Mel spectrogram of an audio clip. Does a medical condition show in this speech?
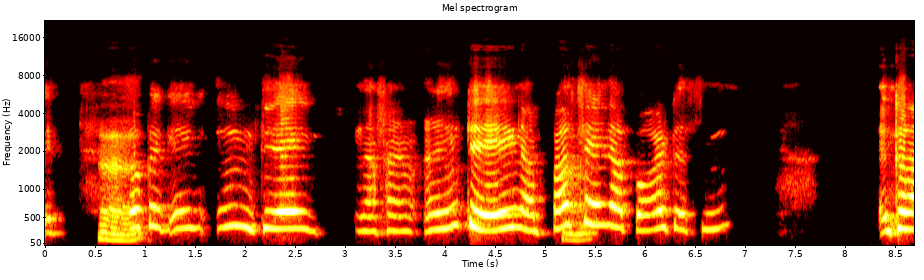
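Yes: cerebral palsy.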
